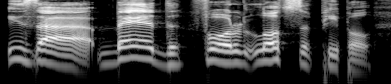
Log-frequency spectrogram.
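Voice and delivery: put-on halting comic Eastern European accent; cousin Olga. Visiting cousin on the covid year, swooping accented voice.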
